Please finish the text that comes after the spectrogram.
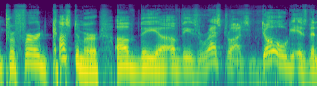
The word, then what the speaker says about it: Dogue: It's called Dogue, D-O-G-U-E. Oh, wait a second. Hold on, I said it wrong. They say it rhymes with Vogue.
